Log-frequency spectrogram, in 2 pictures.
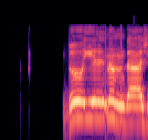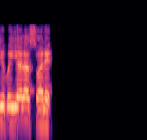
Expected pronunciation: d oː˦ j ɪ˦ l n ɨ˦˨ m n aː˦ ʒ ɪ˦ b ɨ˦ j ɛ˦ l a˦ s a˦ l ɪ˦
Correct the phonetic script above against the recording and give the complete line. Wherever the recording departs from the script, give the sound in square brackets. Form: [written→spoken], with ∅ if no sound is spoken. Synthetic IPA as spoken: d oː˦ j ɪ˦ l n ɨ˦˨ m [n→d] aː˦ ʒ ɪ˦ b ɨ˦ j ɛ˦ l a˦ s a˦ l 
